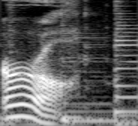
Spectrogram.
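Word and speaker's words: IRRRL: The most popular is the VA interest rate reduction refinance loan or IRL, often pronounced Earl.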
